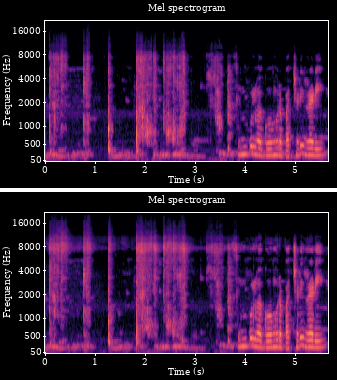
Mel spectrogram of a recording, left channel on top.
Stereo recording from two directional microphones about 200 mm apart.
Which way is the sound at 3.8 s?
15° right (ahead or behind).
